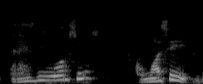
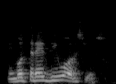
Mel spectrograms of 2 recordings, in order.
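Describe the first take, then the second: First: Incredulous, pitch jumping up on tres; disbelieving repeat of the news; surprised echo. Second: Said in the usual way. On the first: Retold or imitated. Retelling his shock at the friend's three divorces, incredulous.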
